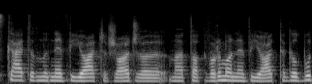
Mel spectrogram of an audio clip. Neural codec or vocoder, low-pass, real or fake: codec, 16 kHz in and 24 kHz out, 0.6 kbps, FocalCodec, streaming, 4096 codes; 10.8 kHz; fake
